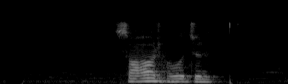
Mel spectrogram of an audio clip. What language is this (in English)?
Nepali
